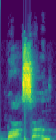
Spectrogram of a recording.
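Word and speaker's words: basen: водойм назвемо собі слово Басен Басен - це басейн саміть увагу що в польській мові немає йота так Басен Басен Ну і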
